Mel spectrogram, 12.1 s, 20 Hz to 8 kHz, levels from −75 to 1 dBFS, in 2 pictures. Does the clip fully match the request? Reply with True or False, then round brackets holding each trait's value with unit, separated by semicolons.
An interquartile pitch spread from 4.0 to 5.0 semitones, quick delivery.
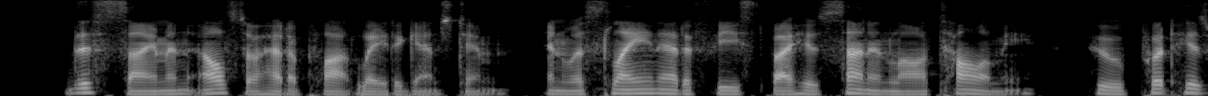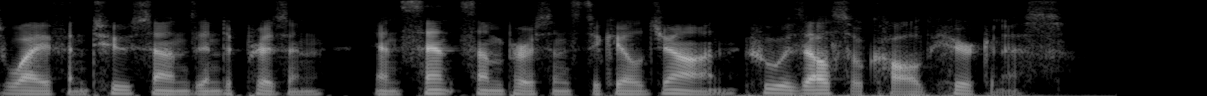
False (3.1 semitones; 210 wpm)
